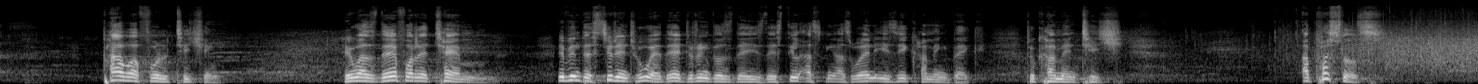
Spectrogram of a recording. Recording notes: Preached at the Founders Day Service in celebration of the Founder and the Bishop of Grace Bible Church.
